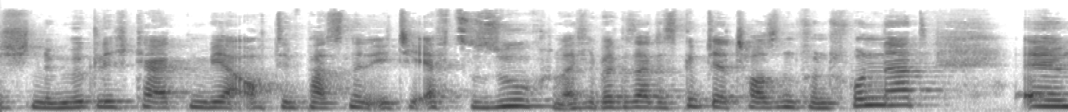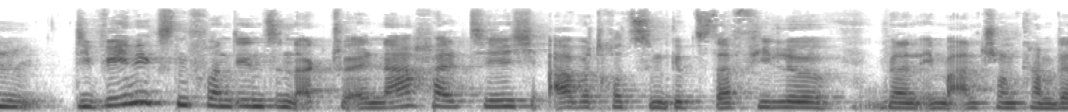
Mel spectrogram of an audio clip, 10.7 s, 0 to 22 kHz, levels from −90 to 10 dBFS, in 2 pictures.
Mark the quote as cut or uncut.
cut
